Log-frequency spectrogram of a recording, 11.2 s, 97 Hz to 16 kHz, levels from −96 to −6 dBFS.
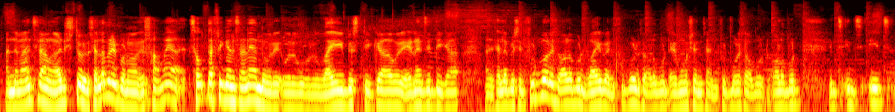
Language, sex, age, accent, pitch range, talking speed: Tamil, male, 20-39, native, 120-145 Hz, 190 wpm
